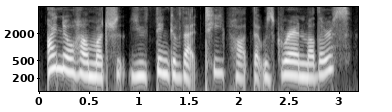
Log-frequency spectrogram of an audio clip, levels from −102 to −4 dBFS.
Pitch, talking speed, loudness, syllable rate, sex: 240 Hz, 225 wpm, -17 LUFS, 5.2 syllables/s, female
